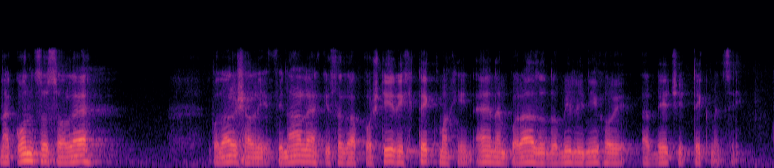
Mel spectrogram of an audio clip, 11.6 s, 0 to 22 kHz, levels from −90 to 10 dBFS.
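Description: Listening to the speech in this clip, nothing stood out as a technical problem.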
